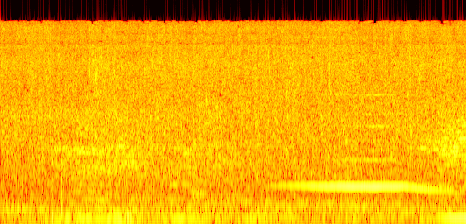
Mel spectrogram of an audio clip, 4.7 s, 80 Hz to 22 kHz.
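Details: Humpback whale song from Capitol Records ST-620, recorded underwater: a low, droning hum under soft harmonic moans, then a long, level mid-pitched tone that slides down at the end, amid steady ocean hiss.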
